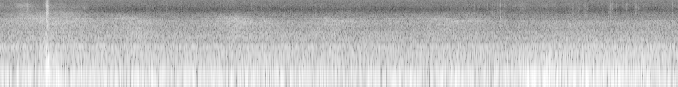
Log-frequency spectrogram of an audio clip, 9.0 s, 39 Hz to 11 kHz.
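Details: 1996 BMW E39 523i automatic (pre-facelift): low steady drone under road rumble, swelling toward the end while cruising, heard at 50–60 and 70–80 km/h; source still unknown.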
